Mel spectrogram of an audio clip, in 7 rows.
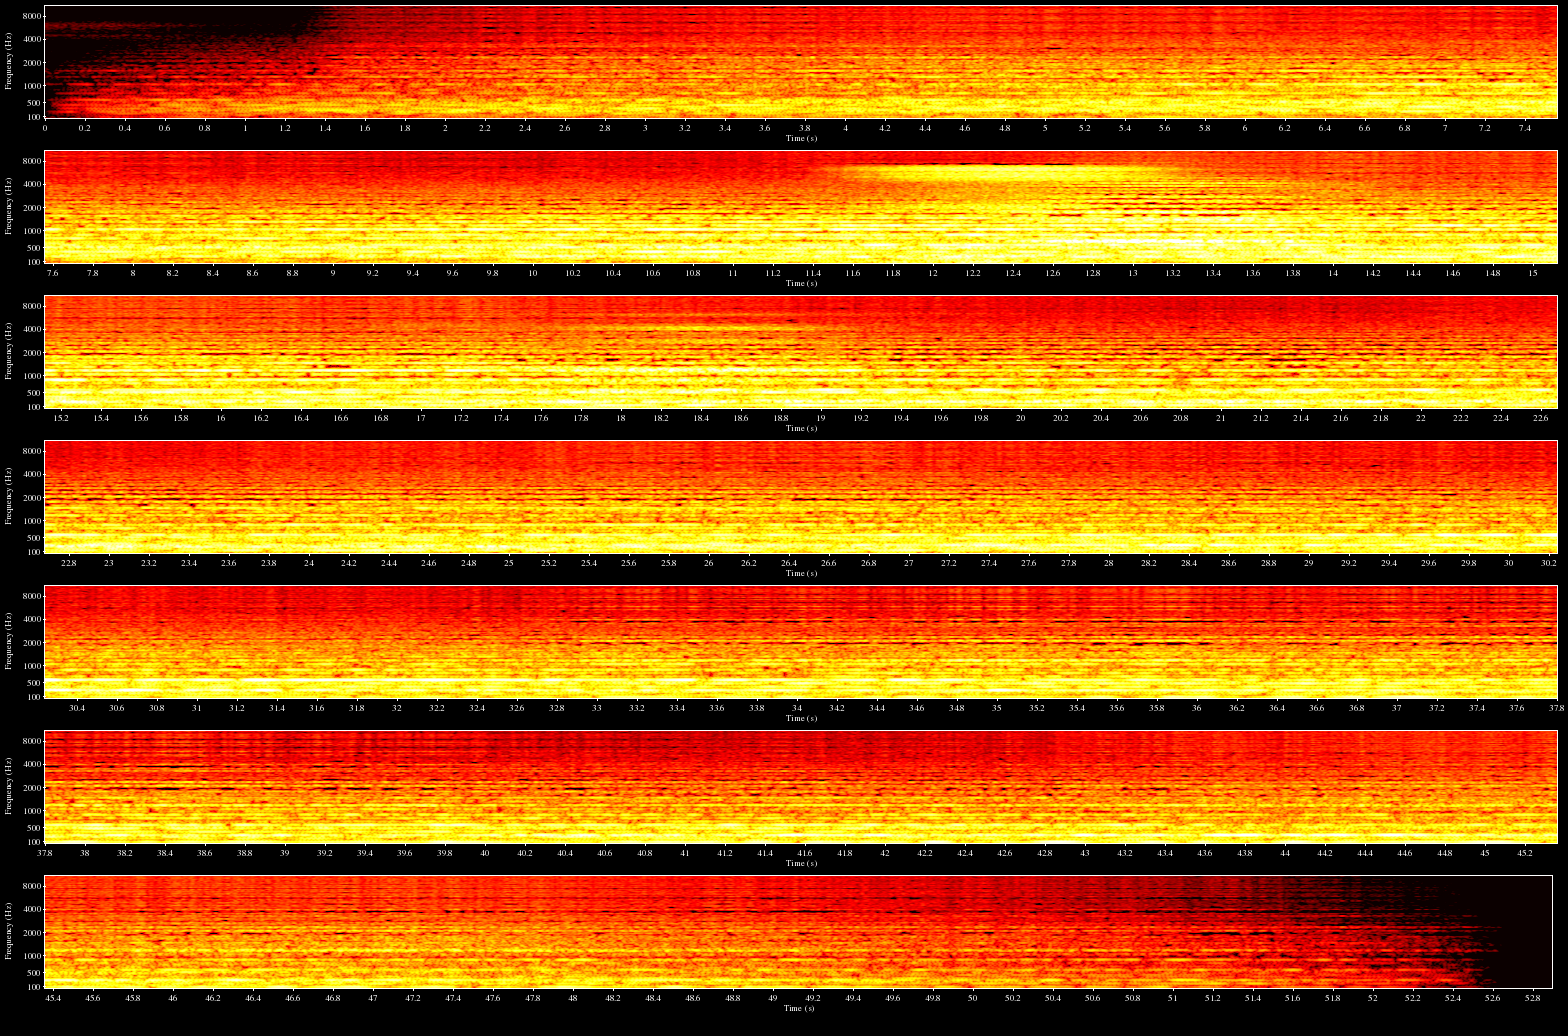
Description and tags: More Ambient sound experiments. Made with Synth 1 and effects from LMMS.
Ambient, Experimental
